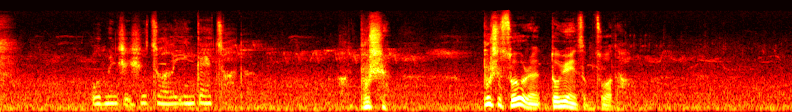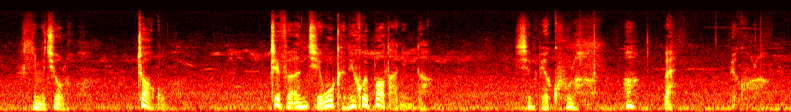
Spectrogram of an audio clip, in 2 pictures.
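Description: A young man speaks softly and earnestly, close by.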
